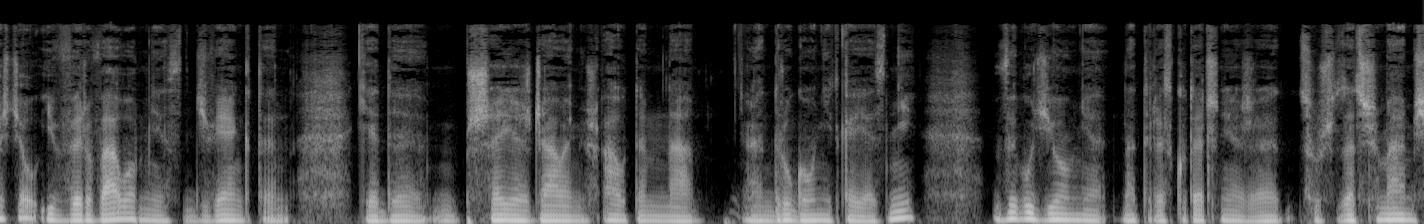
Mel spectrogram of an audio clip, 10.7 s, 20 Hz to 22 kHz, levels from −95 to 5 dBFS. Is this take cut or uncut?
cut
